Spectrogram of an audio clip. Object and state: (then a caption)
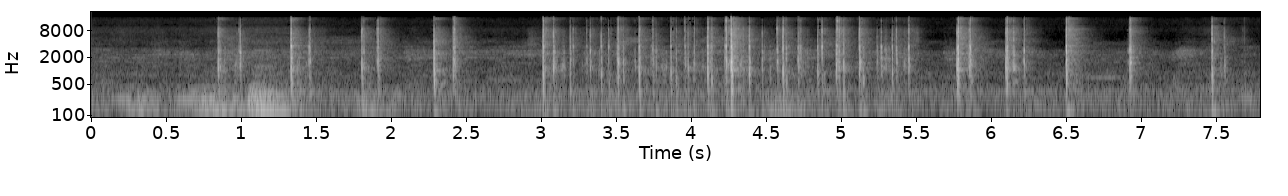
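Plastic desktop calculator keys. Fingertips tap fast on the plastic keys of a black plastic desktop calculator with a hollow body, making a rapid, irregular run of short, dry clicks. Each tap is sharp and bright and stops almost at once, over a faint low rumble that swells briefly near the start.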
